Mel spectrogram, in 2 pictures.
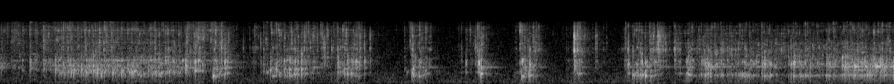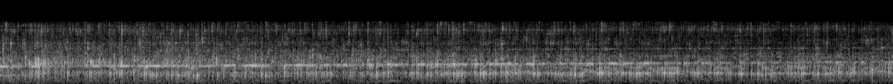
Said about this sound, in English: This stuff mixes pretty good. It's concentrate, but it's in liquid form. The powders obviously would take more time and effort to mix at 20 degrees. So now I'm just pouring out of the beaker carefully, very carefully.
